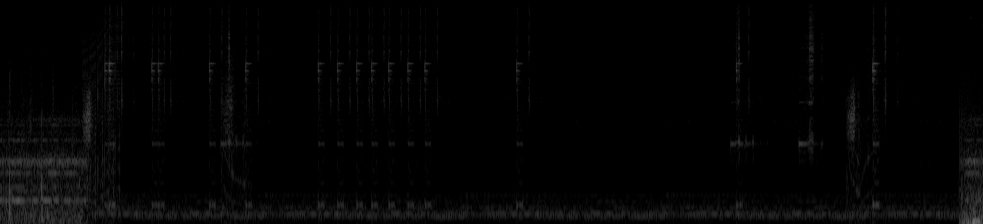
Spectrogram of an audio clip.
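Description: Short electronic menu clicks blip in quick succession.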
